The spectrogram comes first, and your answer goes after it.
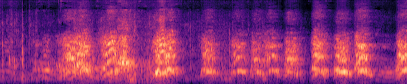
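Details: Ten-month-old Gollie puppies waiting to be served breakfast while adult dogs look on; dense, overlapping high yips and whimpers tumble over one another almost without pause.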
